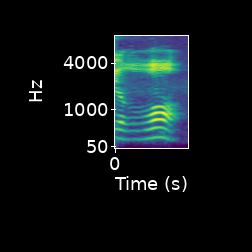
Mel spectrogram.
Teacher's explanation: Di ayat ini yang pertama di makhraj huruf ghain ya, ghairil maghdubi ya, perlu diperhatikan bukan G, bukan huruf G ya, bukan ga, tapi gha. Jadi kalau ga itu dia makhrajnya dari lidah. Ya, tapi kalau huruf ghain itu dari bagian tenggorokan ya. Jadi gha.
